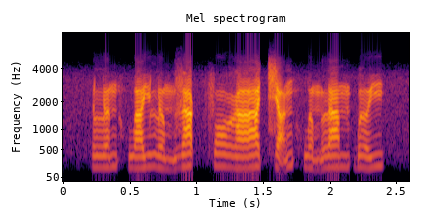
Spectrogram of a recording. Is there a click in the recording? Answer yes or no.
no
